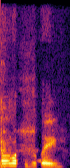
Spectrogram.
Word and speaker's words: Calendly: Calendly.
